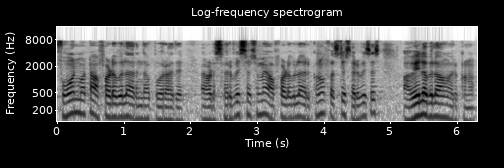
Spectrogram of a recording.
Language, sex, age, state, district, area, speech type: Tamil, male, 18-30, Tamil Nadu, Salem, urban, spontaneous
